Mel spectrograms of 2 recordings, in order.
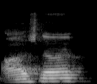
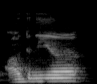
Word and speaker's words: Ajna: Okay, so this third eye or brow chakra has a few pronunciations. It could be Ajna or Agnya or Anya. Okay, up to you.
